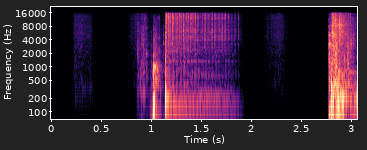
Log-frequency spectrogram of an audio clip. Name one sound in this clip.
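An arrow whizzes past.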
